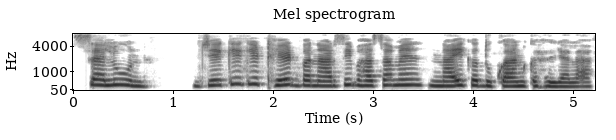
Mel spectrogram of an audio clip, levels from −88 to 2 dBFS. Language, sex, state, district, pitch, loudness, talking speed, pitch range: Bhojpuri, female, Uttar Pradesh, Varanasi, 265 Hz, -19 LUFS, 135 wpm, 235-285 Hz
